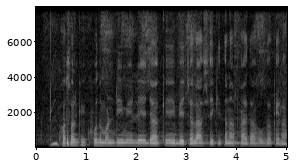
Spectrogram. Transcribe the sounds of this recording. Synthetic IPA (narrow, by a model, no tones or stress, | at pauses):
pʰɐsəlkekʰʊd̪mə̃ɳɖimẽled͡ʒaːkebeːt͡ʃəlasekɪt̪na̰pʰaːjd̪aɦosɐkeːlaː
